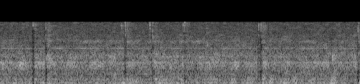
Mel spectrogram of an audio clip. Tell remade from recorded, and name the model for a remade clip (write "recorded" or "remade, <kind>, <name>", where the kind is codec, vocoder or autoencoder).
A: recorded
